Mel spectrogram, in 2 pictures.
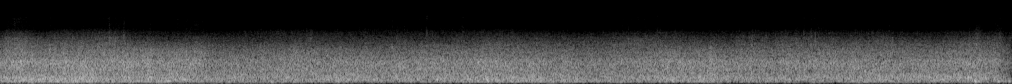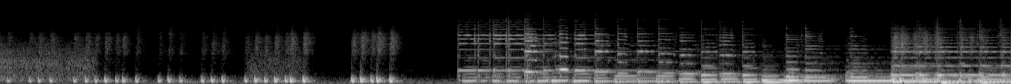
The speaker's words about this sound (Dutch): Nee, nu geen gezang en trommels, maar het geraas van wind en golven. Maar dat was genoeg om de vrees aan te jagen.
